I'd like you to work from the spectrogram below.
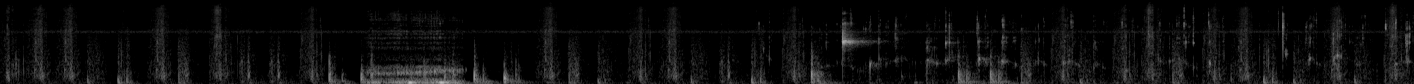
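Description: A monster chewing in a cheap horror video game: wet, crunchy biting and chewing close to the ear, repeated rhythmically throughout, with heavier crunching bursts midway.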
